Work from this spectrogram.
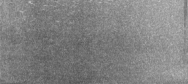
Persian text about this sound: صدای دریا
